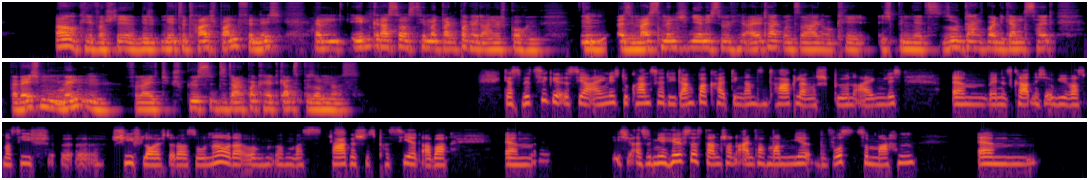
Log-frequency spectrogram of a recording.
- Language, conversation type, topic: German, podcast, Welche kleinen Alltagsfreuden gehören bei dir dazu?
- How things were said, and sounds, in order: other background noise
